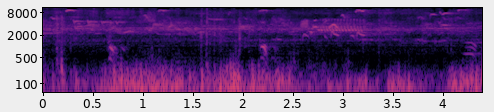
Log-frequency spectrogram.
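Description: Uneven low rumble of wind buffeting the microphone, with a few faint, short, high bird chirps.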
